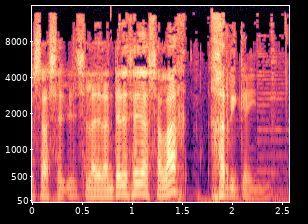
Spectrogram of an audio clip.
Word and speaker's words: Salah: Oye, lo correcto es Salah.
